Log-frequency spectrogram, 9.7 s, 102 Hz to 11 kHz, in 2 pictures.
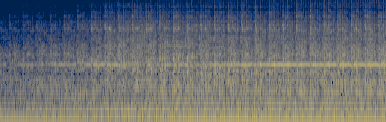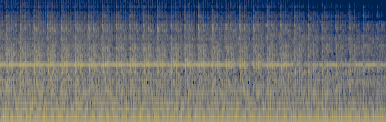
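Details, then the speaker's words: Old truck with a mechanical Cat 3406 diesel, lots of miles, at idle: even, steady clatter of about three beats a second with a firm low rumble and no misses; it idles healthy. "That old cat sounds good though, doesn't it?"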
